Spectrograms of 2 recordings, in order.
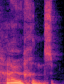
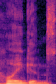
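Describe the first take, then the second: First: The name is said the Dutch way. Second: The name is said the English way. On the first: "the correct pronunciation is Huygens" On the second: "I follow the pronunciation that an English speaker would follow"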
